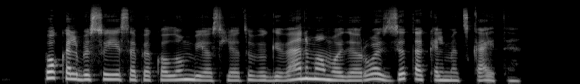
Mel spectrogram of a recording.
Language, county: Lithuanian, Vilnius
